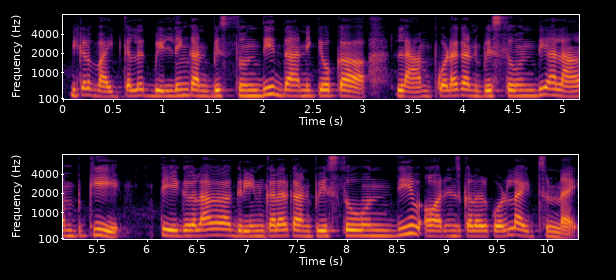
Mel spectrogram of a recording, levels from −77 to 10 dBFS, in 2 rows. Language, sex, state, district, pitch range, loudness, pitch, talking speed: Telugu, female, Telangana, Hyderabad, 185-205 Hz, -13 LUFS, 195 Hz, 135 wpm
